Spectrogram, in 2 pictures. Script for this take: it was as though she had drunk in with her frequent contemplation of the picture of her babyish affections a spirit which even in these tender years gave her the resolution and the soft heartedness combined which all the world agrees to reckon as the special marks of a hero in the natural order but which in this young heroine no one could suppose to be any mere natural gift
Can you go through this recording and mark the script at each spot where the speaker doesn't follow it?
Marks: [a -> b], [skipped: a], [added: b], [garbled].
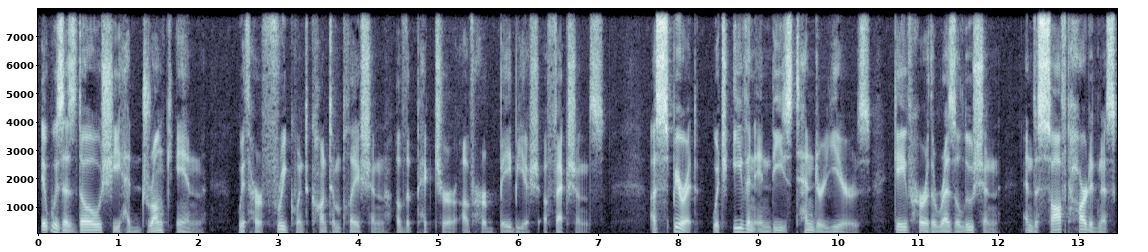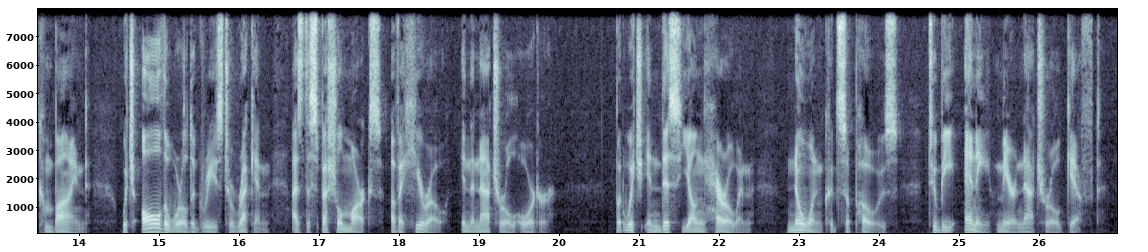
it was as though she had drunk in with her frequent contemplation of the picture of her babyish affections a spirit which even in these tender years gave her the resolution and the soft heartedness combined which all the world agrees to reckon as the special marks of a hero in the natural order but which in this young heroine no one could suppose to be any mere natural gift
